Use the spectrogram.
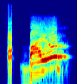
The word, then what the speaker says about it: Biot: Rule आया, अब आए बायोट सेवर्ट। ये 2 साइंटिस्ट की जोड़ी है। बायोट, BIOT, टी साइलेंट है, बायो, BIOT, बायो, और सेवर्ट।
